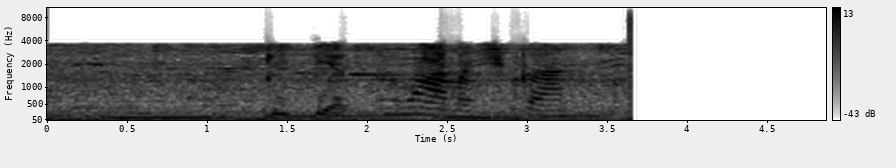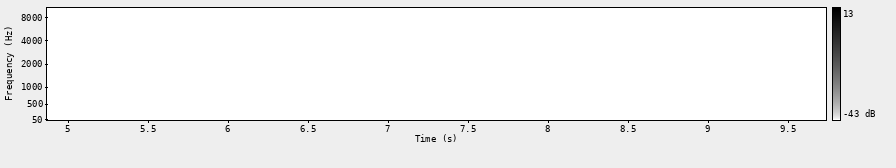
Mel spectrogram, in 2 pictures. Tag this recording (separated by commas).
Music, Speech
